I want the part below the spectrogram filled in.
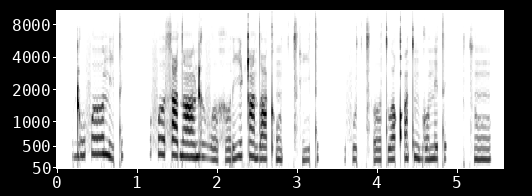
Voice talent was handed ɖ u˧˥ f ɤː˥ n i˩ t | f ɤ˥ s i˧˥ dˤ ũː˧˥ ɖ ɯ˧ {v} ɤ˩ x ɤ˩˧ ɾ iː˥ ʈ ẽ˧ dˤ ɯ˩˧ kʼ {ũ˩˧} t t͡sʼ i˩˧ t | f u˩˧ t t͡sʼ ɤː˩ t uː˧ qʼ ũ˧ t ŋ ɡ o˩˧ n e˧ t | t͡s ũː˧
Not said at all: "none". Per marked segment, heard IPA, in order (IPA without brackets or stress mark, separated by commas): v, ũ˩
